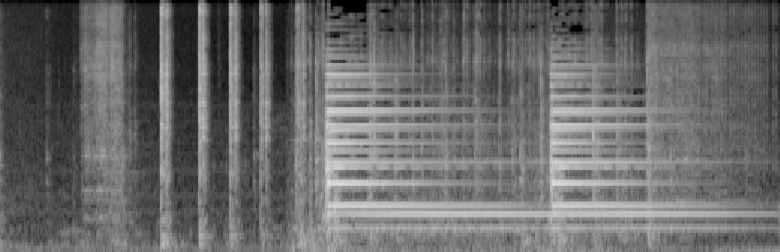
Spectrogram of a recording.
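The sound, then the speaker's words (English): A mechanical clock ticks loudly and steadily, a brief run of sharp clicks, followed by two resonant bell strikes that ring out and slowly decay. “And I would rather, I'd rather rely on an internal clock than a machine, though this is certainly a beautiful machine.”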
